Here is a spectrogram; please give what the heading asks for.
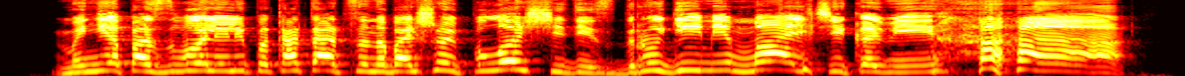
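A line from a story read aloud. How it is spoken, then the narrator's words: Shout right in ear. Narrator (Russian): крикнул Герде в самое ухо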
